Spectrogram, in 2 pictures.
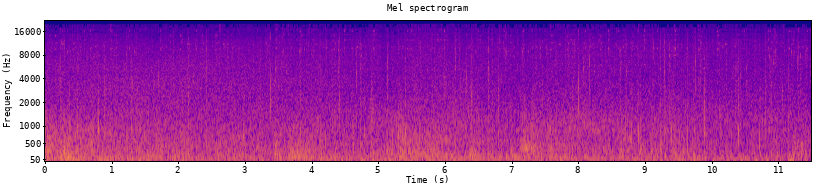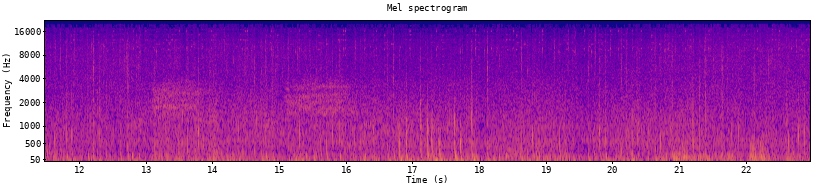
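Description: Roach, Geralt's horse in The Witcher 3: Wild Hunt Blood and Wine, trots with rhythmic clip-clopping hooves, steady and close throughout, over ambient game sound.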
